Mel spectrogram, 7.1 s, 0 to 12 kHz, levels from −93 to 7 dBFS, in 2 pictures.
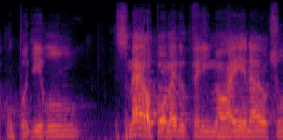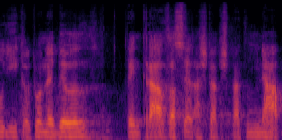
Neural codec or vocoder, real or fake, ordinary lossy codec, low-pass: codec, 24 kHz, 0.9 kbps, WavTokenizer, medium music audio release; fake; AAC, 32 kbps; 10.8 kHz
